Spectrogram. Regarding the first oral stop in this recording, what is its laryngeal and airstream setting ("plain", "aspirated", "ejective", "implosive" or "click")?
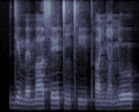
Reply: plain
